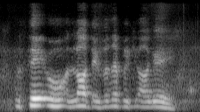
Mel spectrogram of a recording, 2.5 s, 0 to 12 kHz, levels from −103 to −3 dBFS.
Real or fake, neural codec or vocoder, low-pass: fake; codec, 24 kHz, 0.9 kbps, DualCodec; 10.8 kHz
